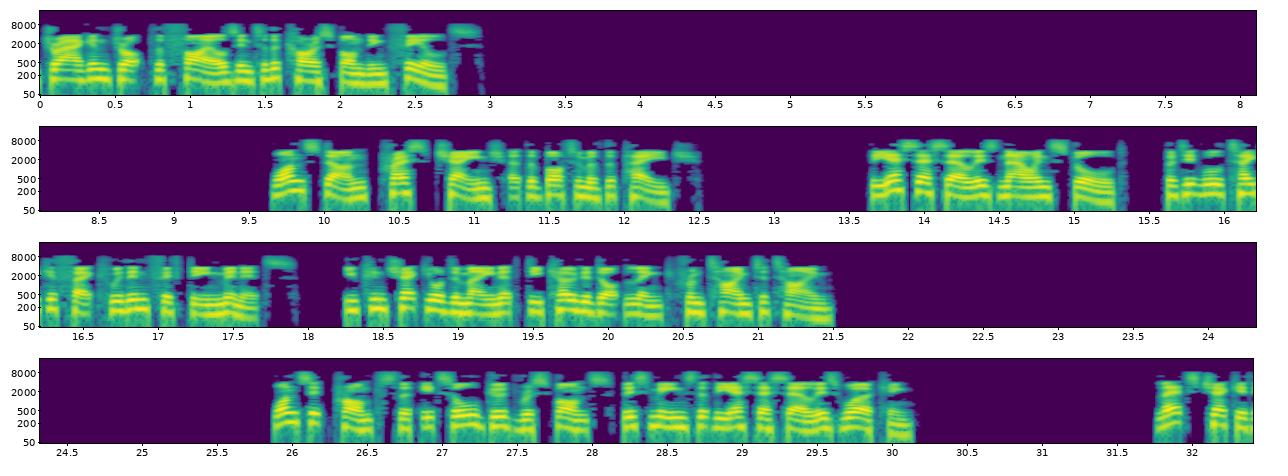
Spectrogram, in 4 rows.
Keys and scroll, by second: 0.8 ctrl+v, 6.8 alt+Tab, 23.9-26.3 typing.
